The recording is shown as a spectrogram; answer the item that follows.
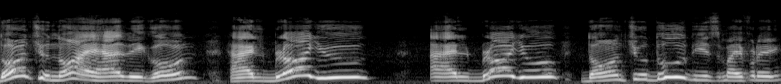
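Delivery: put-on Indian English accent. Impersonating a shopkeeper with a gun, imitated Indian English accent. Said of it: "Do an impression of an Indian shopkeeper with a gun".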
